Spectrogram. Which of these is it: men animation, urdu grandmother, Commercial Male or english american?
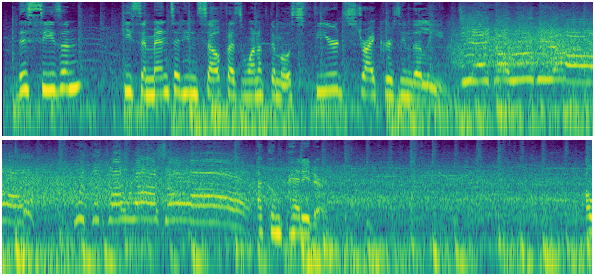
english american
